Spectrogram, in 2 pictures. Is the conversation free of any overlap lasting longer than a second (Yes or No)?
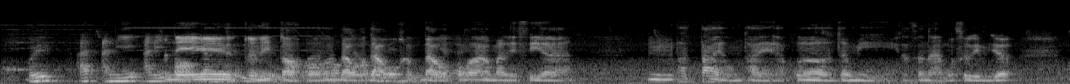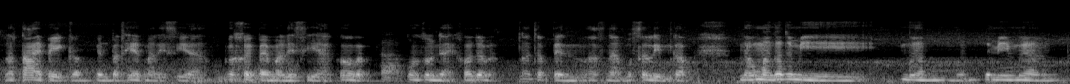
No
